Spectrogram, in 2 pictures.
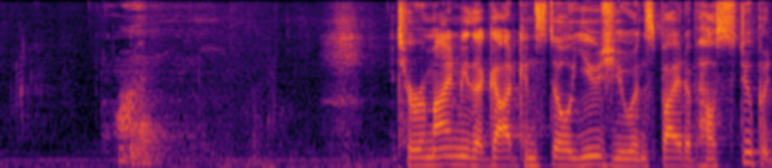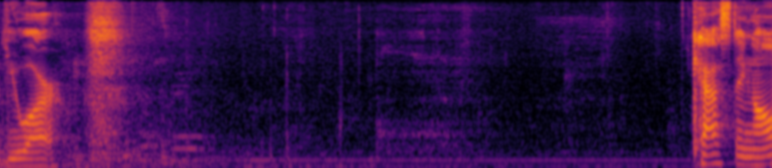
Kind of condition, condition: setting, large echoing room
